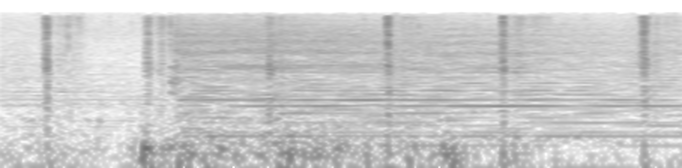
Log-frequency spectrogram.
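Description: Heavy footsteps thud on the ground, coming closer.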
